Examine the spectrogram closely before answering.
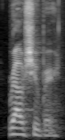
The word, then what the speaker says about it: Rauschuber: Dude, I always have to explain the last name, but um yeah, my last name, well, it's pronounced Roushuber. It's a German last name.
